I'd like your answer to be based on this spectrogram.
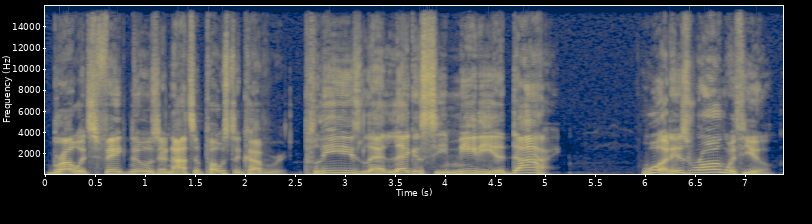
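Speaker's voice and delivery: ordinary talk, nothing marked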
